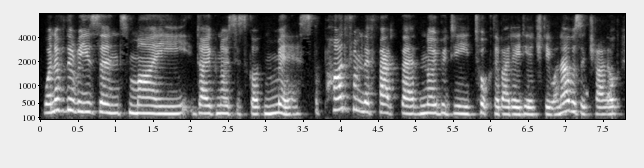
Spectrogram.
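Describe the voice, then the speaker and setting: Speaking from her living room over a video call webcam, this Cypriot children's author in her forties is an interview guest with a Cypriot Greek accent. Her voice sits in the mid range, and she talks at normal speed with hardly any pauses. She comes across as candid and reflective, with frequent restarts and fillers.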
